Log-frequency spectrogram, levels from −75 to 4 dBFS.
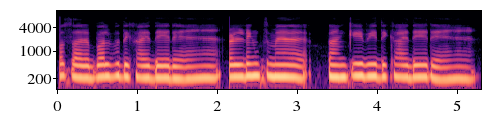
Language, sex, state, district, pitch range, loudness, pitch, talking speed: Hindi, female, Jharkhand, Palamu, 215-230 Hz, -11 LUFS, 225 Hz, 170 wpm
